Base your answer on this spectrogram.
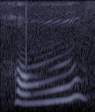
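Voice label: "hung2", Cantonese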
